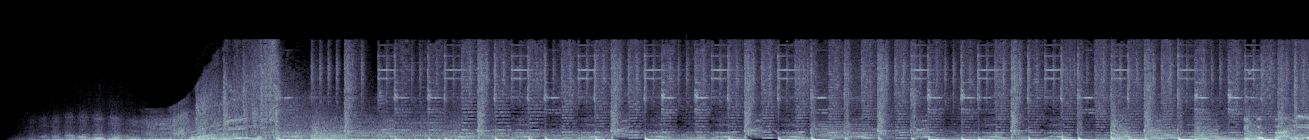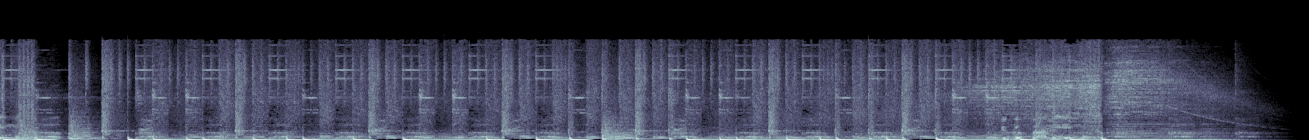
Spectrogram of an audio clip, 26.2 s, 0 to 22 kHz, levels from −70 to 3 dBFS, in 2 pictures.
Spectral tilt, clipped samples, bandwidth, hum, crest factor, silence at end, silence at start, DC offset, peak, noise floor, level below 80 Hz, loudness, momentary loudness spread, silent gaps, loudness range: -5 dB/octave; under 0.1%; 16.5 kHz; none; 10 dB; 0.55 s; 0.3 s; under 0.1%; 0 dBFS; -49 dBFS; -12 dBFS; -13 LUFS; 9 LU; none; 2 LU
